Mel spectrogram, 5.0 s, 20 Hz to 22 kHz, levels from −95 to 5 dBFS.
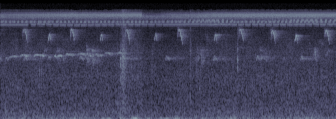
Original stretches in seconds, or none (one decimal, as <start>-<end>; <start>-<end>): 0.0-0.6; 1.8-3.1; 4.4-5.0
